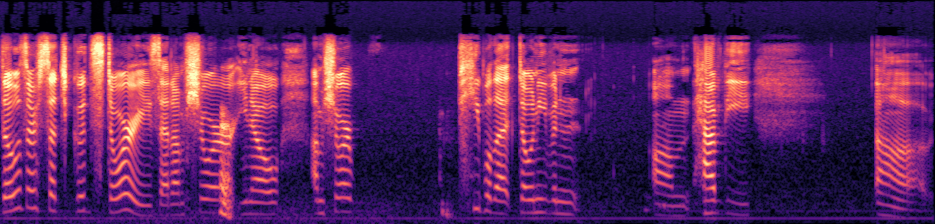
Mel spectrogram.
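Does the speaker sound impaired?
No.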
